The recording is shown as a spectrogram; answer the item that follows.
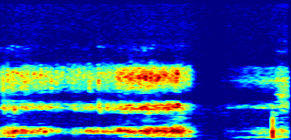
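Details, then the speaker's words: Child with recurrent cough and cold, on antibiotics again after monthly clinic visits, coughing worse at night: loud, rough, rattling breathing in a quiet room; noisy breathing. "Grabe talaga oh ba ang lakas ng ano niya tapos yung paghinga niya nakakatakot baatakot lagi siyang [Musika] ganyan naano na siya sa gamot kakagamot buwan-buwan talaga kaya ewan nakaka-stress din kasi nakakaawa A."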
